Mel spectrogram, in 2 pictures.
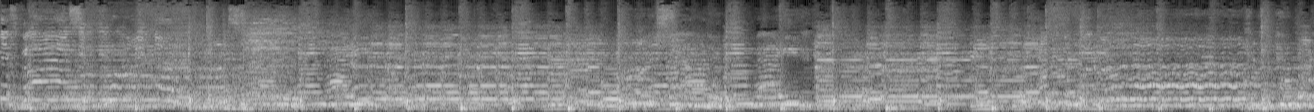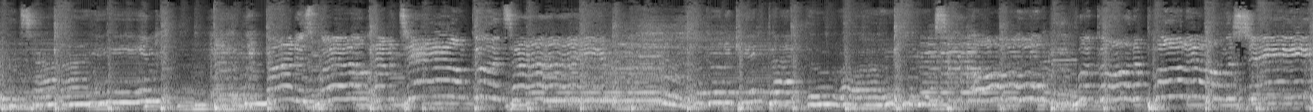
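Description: Live blues band playing: electric guitars, bass and drums with female lead vocals. The singing is strongest in the second half.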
